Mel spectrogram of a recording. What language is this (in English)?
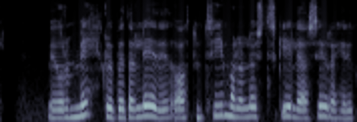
Icelandic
